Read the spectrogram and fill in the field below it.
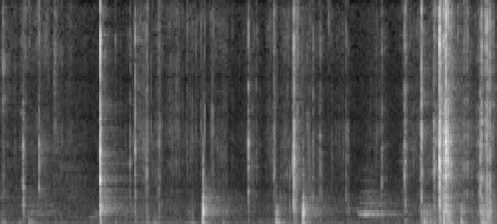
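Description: A knife cuts through a no-bake chocolate chip cheesecake and its crust, giving several sharp taps and scrapes against the pan at about one-second intervals, close and fairly quiet.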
